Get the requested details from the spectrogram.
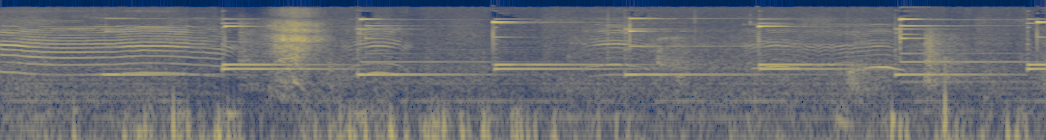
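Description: A cat meows repeatedly, a run of loud, drawn-out wavering cries following one another over a steady rumbling background noise, with no talking.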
